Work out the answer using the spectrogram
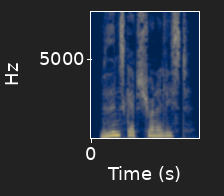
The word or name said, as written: videnskabsjournalist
